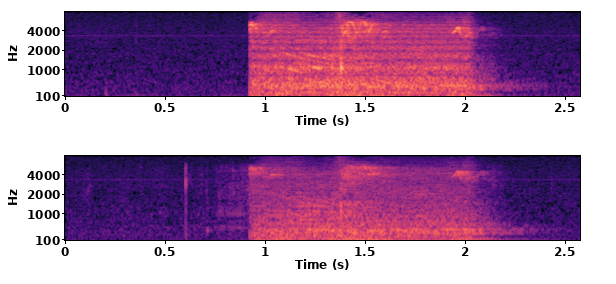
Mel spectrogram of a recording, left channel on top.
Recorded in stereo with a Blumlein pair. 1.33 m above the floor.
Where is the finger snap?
I don't hear a finger snap.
